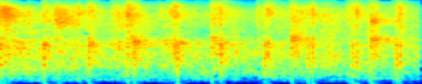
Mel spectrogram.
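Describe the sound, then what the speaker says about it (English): Audience applause at a Boynton Beach city commission meeting: a steady, fairly loud wash of many hands clapping, with no pauses, carrying on throughout. "Lastly, you can clap."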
